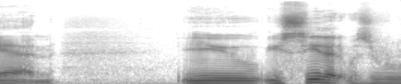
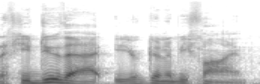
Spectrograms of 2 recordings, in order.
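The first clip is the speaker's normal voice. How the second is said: ordinary delivery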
